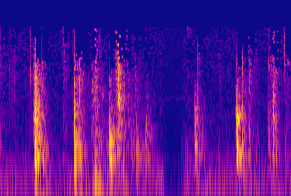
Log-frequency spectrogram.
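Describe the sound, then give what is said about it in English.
A door being opened, with a series of wooden clunks and thuds at uneven intervals, moderately loud, no voices. “put that chair down at once and open the door.”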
